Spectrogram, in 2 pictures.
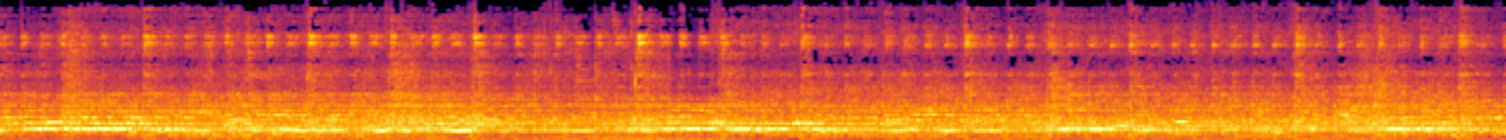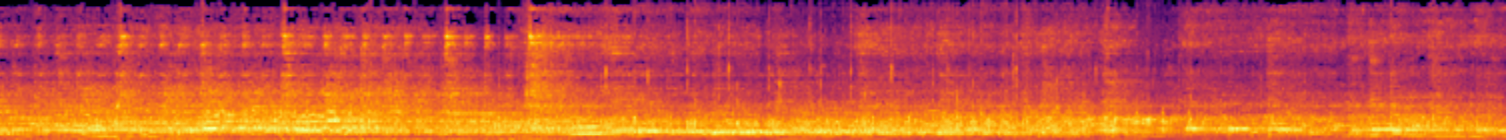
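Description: Live pop-rock band playing in a large arena, heard from the audience, with voices singing and the crowd cheering. In the last third the bass drops away, leaving a lighter accompaniment.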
